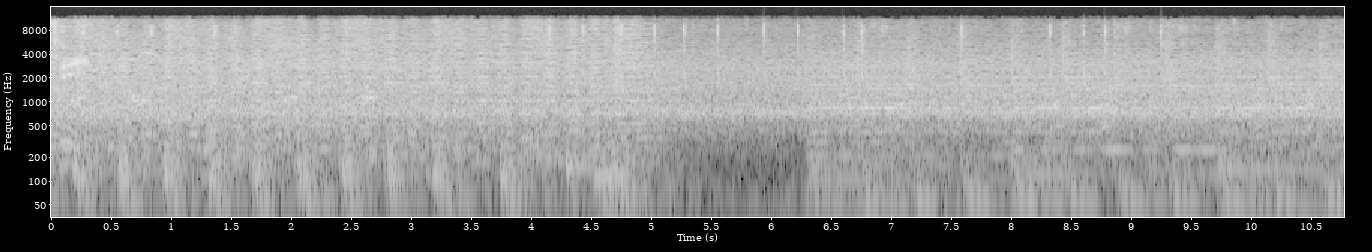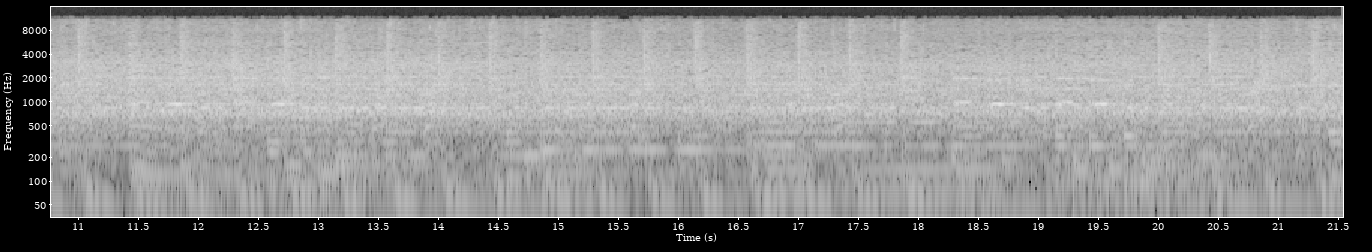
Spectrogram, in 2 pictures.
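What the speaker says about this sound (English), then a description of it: "This crowd ready to make its presence known." A football stadium crowd at a Miami versus Oklahoma game roars and cheers as a sustained, dense wash of noise that dips briefly and then swells again, with a commentator talking over it.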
